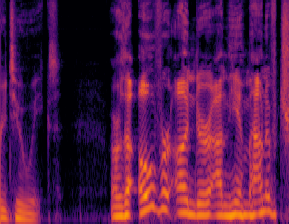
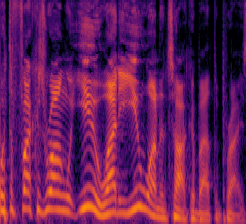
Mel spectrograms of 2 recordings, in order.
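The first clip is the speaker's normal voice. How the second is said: imitated, mock accusatory tone; 3 semitones higher than usual. Retelling how a car salesman looked at the buyer: imitating an accusatory tone.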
